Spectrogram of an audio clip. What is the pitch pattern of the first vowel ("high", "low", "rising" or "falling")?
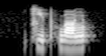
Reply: rising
